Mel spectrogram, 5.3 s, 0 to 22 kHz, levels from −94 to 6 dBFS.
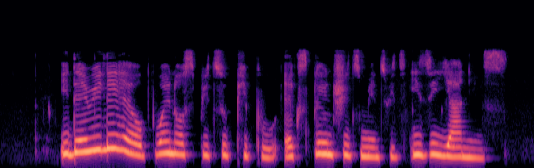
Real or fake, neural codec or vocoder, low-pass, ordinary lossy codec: real; none; 7.2 kHz; none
